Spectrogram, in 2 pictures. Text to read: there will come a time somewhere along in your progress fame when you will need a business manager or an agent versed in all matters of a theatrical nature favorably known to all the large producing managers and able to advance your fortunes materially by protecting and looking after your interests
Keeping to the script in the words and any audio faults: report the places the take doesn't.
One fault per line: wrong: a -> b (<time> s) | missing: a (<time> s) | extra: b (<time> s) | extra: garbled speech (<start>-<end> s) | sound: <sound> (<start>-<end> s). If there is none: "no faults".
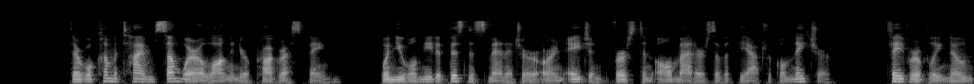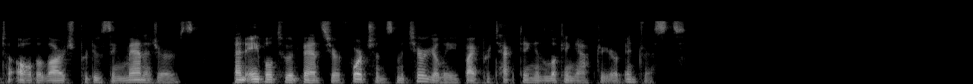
no faults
